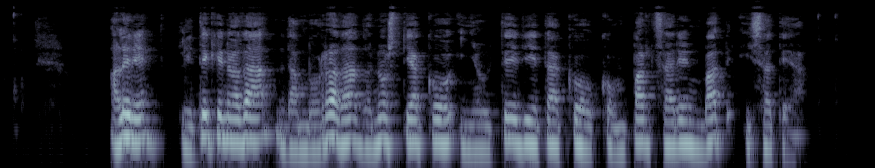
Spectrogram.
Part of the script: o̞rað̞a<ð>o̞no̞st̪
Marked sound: correct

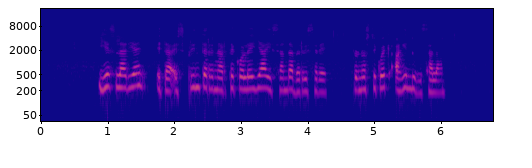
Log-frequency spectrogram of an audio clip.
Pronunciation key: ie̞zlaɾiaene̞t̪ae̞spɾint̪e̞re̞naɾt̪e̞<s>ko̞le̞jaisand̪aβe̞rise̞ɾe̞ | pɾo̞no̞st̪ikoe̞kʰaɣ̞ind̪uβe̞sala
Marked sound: incorrect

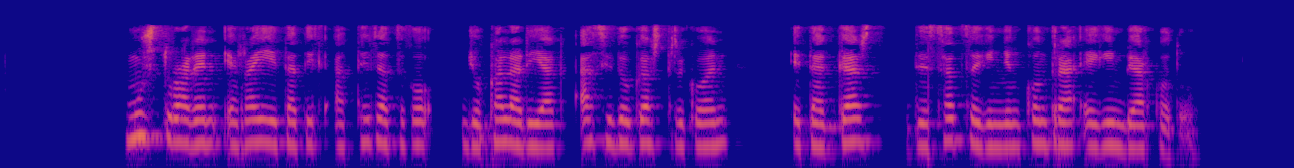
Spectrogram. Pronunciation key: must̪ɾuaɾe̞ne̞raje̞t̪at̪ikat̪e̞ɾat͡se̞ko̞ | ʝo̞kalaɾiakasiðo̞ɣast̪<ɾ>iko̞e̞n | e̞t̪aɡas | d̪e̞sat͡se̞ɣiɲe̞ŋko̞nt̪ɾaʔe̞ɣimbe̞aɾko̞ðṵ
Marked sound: correct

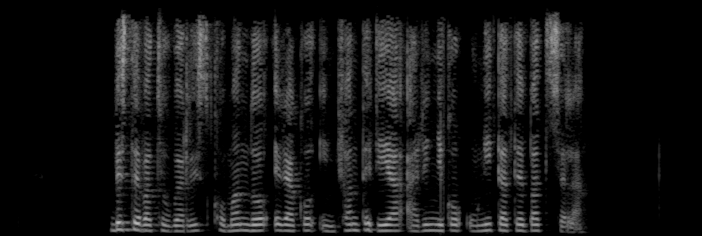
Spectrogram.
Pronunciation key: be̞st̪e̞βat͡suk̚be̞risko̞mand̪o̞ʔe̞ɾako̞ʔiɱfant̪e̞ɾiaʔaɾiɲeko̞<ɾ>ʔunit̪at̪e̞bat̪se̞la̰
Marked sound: incorrect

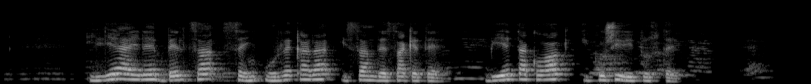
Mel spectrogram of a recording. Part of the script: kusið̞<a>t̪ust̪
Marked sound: incorrect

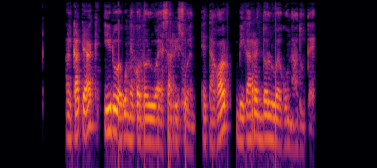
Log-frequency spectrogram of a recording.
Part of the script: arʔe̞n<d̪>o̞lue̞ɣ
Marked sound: correct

